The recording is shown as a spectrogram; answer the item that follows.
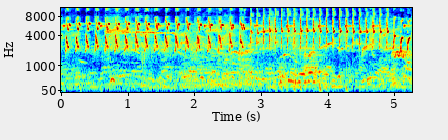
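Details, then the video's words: Contest-style lovebird chatter, long and unbroken: evenly pulsed shrill high notes about three per second, steady and regular, with other birds faintly behind. "LOVE BIRD TERBARU 2025 NGEKEK TANPA JEDA DURASI PANJANG"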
